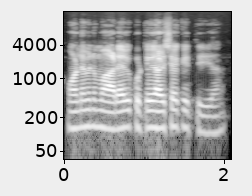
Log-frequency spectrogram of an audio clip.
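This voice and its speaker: A man's voice: mid-range voice, steady tone, fast talker, a little mellow, clear, resonant tone, no echo. A man with a Pakistani Punjabi accent, a rickshaw driver interviewed in the street, recounting events and quoting others over and over.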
